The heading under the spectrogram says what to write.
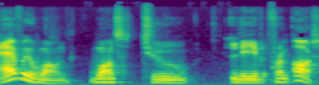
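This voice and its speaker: A man speaks with a French accent. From France. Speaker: 3D artist for video games. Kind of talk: casual chat. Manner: halting.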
